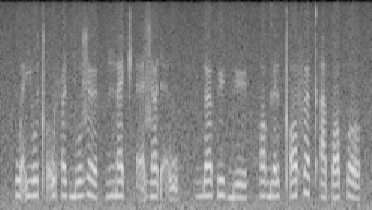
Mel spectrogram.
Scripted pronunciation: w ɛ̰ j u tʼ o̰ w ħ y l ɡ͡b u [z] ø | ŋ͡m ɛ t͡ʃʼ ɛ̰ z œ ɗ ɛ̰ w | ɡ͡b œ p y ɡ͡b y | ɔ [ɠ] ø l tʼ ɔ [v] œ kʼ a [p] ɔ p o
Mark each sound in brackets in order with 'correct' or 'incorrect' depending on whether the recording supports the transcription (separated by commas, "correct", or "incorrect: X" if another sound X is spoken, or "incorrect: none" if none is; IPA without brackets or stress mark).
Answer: correct, incorrect: ɡ, incorrect: f, correct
